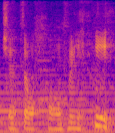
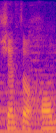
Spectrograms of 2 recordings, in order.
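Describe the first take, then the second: First: The word ends with an extra ee sound. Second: The word ends without an extra ee sound. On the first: "back in the day I used to call it gentle homie" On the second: "I think it's pronounced gentle home"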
